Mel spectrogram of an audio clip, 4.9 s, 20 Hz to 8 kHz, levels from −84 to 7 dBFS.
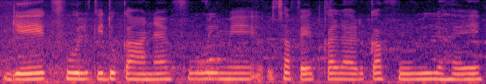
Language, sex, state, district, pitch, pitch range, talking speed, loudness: Hindi, female, Himachal Pradesh, Shimla, 210 Hz, 200-215 Hz, 160 wpm, -15 LUFS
